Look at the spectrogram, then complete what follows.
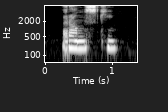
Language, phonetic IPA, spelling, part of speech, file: Polish, [ˈrɔ̃msʲci], romski, adjective / noun, LL-Q809 (pol)-romski.wav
